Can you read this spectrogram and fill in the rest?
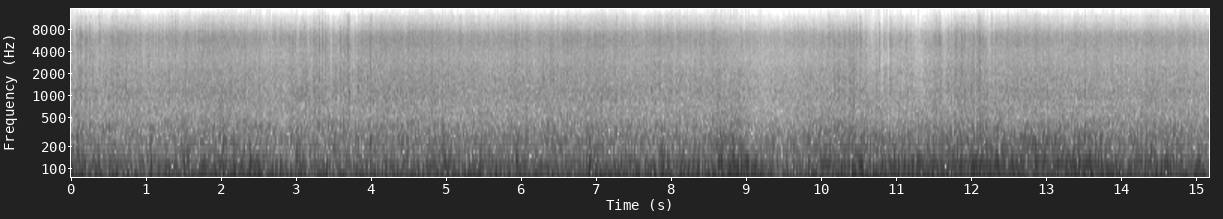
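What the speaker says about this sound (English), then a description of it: "Hearing a little bit more thunder too, so we might be in the middle of a downpour." Heavy rain roars steadily and densely throughout, with a deep low rumble underneath that suggests distant thunder.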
